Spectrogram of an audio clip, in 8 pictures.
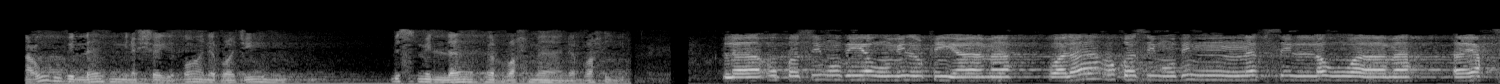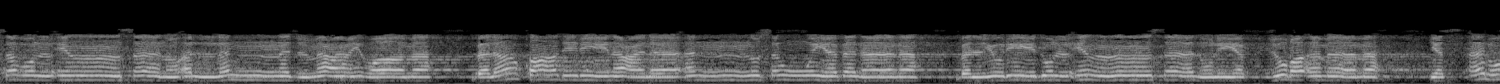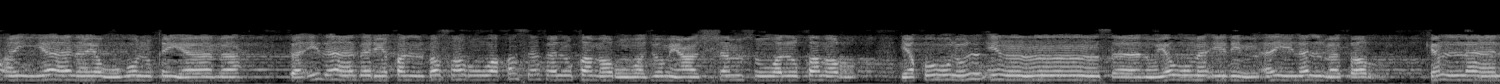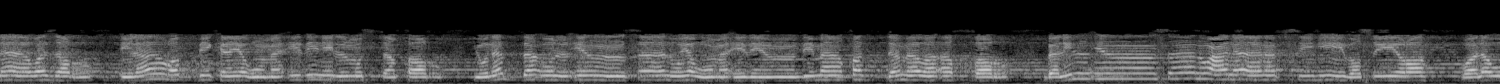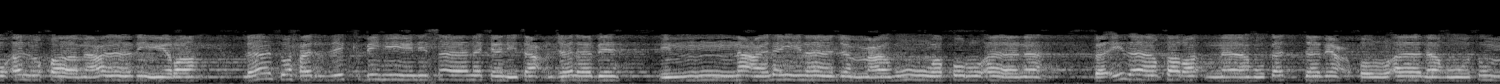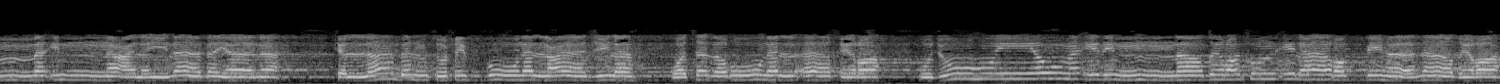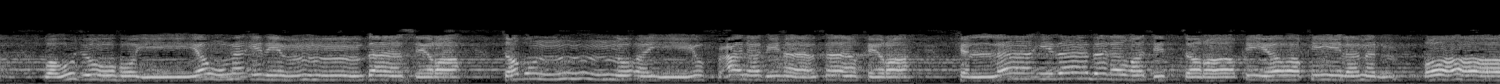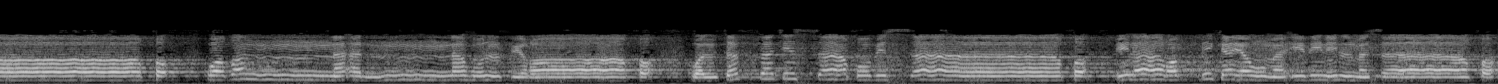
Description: تحميل : 75. سورة القيامة / القارئ ماهر المعيقلي / القرآن الكريم / موقع يا حسين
